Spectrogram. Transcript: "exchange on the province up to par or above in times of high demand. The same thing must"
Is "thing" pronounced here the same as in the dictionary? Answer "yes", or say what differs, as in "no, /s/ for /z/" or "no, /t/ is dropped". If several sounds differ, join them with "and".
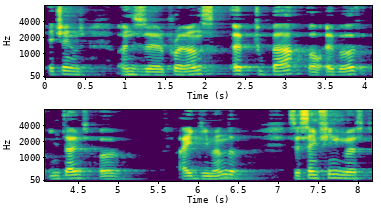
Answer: no, /f/ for /θ/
